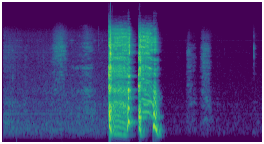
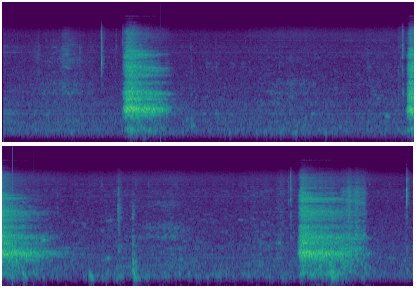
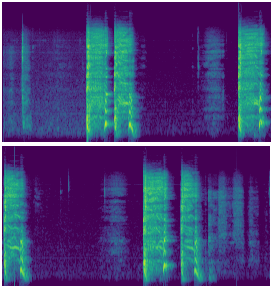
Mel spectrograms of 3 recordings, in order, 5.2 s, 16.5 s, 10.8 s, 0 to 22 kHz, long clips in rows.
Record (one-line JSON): {"cough_length": "5.2 s", "cough_amplitude": 32768, "cough_signal_mean_std_ratio": 0.26, "exhalation_length": "16.5 s", "exhalation_amplitude": 5687, "exhalation_signal_mean_std_ratio": 0.38, "three_cough_length": "10.8 s", "three_cough_amplitude": 32768, "three_cough_signal_mean_std_ratio": 0.34, "survey_phase": "beta (2021-08-13 to 2022-03-07)", "age": "18-44", "gender": "Female", "wearing_mask": "No", "symptom_cough_any": true, "symptom_sore_throat": true, "smoker_status": "Never smoked", "respiratory_condition_asthma": false, "respiratory_condition_other": false, "recruitment_source": "Test and Trace", "submission_delay": "2 days", "covid_test_result": "Positive", "covid_test_method": "LFT"}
